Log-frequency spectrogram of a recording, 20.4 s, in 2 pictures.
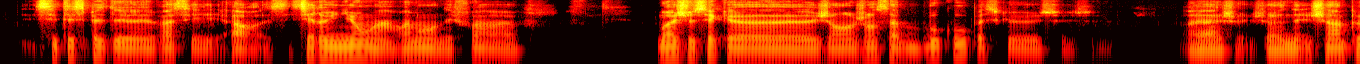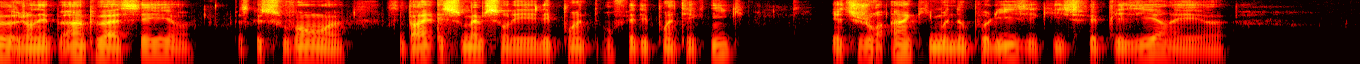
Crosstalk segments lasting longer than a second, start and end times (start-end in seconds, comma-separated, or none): none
